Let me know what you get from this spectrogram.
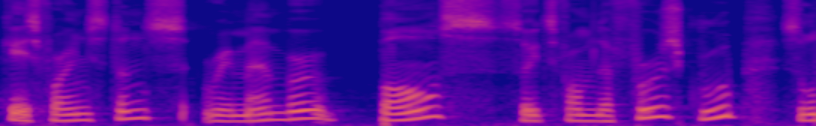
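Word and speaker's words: sois: Okay, then of course être and avoir, so être will become soit, remember final S is not pronounced, soit, then soyons, soyez, all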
